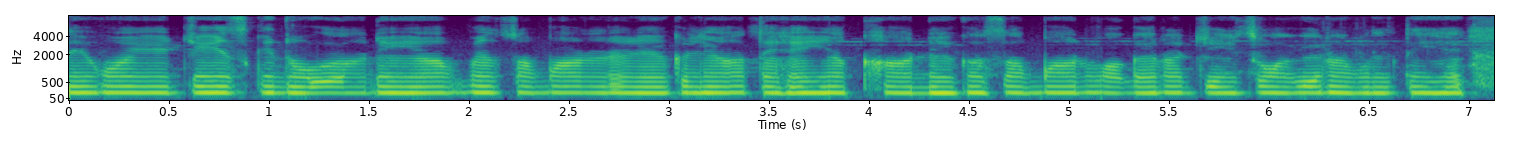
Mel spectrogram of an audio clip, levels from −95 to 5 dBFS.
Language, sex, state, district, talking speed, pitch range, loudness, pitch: Hindi, male, Uttar Pradesh, Jyotiba Phule Nagar, 200 wpm, 175-180 Hz, -13 LUFS, 180 Hz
